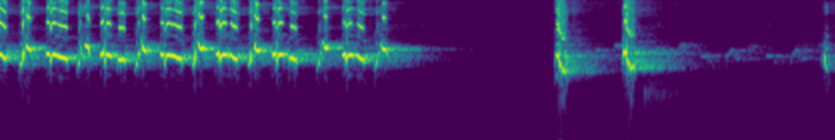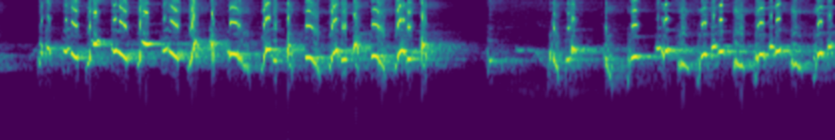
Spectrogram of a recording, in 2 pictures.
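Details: Sooty-headed bulbul in an energetic long rolling song meant to make other bulbuls sing: very fast bubbling whistled notes, about three or four a second, broken by short pauses and a few isolated chirps.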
